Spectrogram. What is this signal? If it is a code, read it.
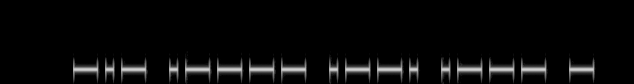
Morse code, heard as a keyed tone, about 16 wpm, 700 Hz. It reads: K1PJT
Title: USA Call Signs - 5 Characters - Repeated 3x - 15wpm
